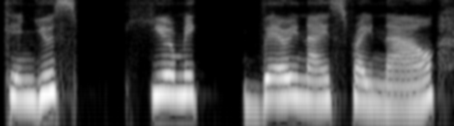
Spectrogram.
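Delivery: plain, normal speaking voice. Showing an audience how to speak up even with a microphone, raised voice. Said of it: "I'm kind of raising my voice".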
